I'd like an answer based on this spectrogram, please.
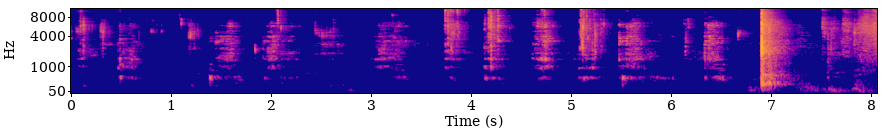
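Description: Saucy macaroni and cheese being scraped out of a pan with a spatula into a foil pan: a run of short, soft wet squelches and scrapes, about two a second. A much louder clatter near the end.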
